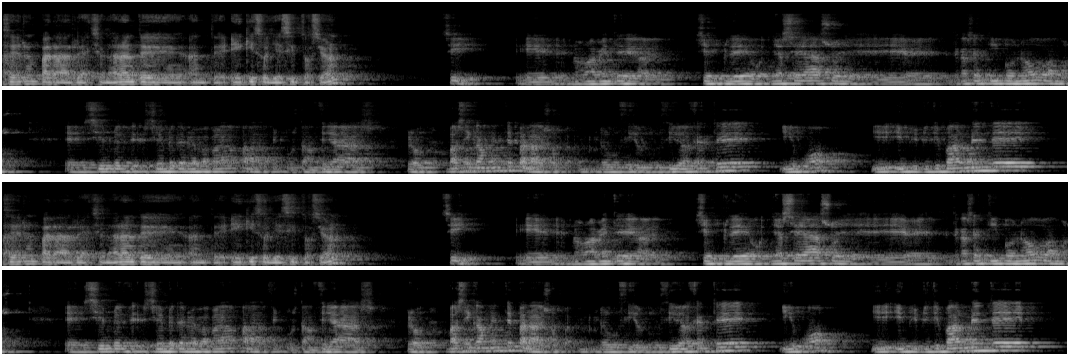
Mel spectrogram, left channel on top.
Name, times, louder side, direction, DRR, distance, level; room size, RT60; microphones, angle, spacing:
voice 1, 0.0-3.4, left 1 dB, 25° left, 3 dB, 1.8 m, -28 dB
voice 2, 4.4-4.7 5.1-6.6 6.9-14.4 14.7-18.2 18.4-19.0 19.4-20.9, equal, 25° right, 2 dB, 3.1 m, -29 dB
23.0 x 20.5 x 5.5 m, 1.0 s
head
